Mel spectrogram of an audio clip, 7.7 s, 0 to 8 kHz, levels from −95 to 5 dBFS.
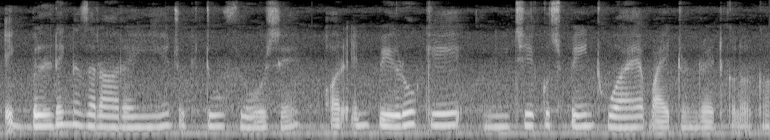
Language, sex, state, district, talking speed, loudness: Hindi, female, Bihar, Gopalganj, 200 wpm, -17 LUFS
